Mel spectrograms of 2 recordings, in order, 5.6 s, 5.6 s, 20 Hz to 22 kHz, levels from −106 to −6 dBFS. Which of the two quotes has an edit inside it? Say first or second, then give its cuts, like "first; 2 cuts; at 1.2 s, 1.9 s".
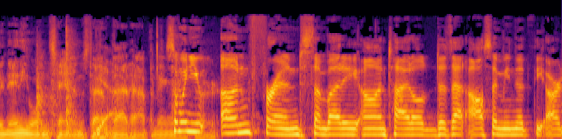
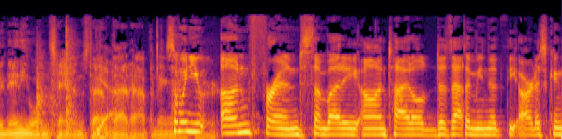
second; 1 cut; at 4.6 s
